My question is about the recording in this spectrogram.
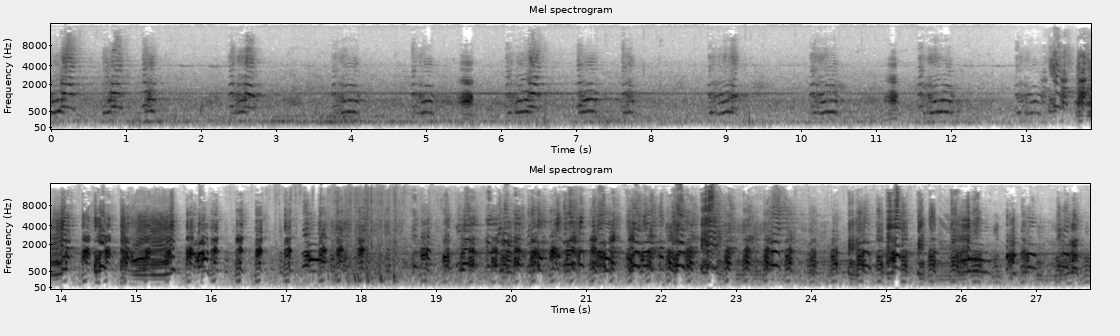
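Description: Canada geese honking in a squabble. About the first thirteen seconds hold single honks spaced a second or so apart. Then the honking turns much louder and comes in a dense, unbroken run.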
